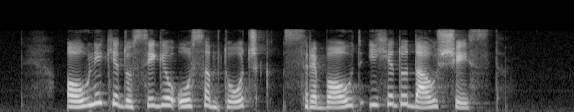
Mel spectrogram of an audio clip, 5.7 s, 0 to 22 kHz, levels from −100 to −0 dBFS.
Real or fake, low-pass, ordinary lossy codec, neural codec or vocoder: real; 7.2 kHz; none; none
